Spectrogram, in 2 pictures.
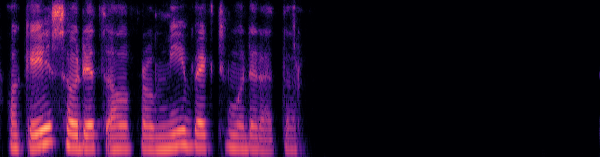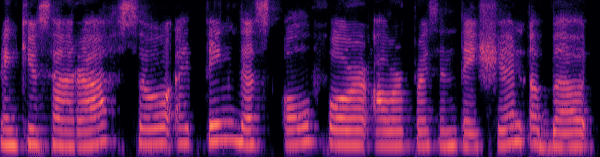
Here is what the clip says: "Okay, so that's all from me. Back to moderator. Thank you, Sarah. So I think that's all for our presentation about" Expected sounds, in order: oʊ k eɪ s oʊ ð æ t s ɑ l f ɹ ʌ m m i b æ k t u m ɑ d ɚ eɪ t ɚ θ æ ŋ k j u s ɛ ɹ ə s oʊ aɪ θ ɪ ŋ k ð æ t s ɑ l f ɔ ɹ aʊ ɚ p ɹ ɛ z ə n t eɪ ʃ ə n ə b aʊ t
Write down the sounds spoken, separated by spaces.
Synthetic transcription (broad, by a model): oʊ k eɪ s oʊ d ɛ t s ɑ l f ɹ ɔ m m i b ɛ k t u m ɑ d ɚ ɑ t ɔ t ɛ ŋ k j u s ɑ ɹ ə s oʊ aɪ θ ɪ ŋ k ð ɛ t s ɑ l f ɔ ɹ aʊ ɚ p ɹ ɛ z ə n t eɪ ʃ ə n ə b aʊ t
